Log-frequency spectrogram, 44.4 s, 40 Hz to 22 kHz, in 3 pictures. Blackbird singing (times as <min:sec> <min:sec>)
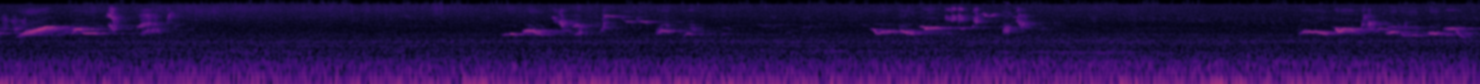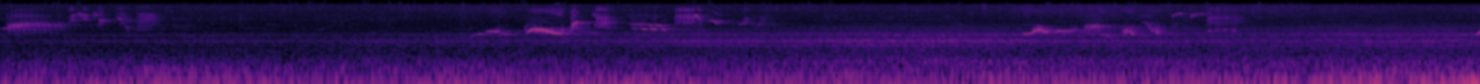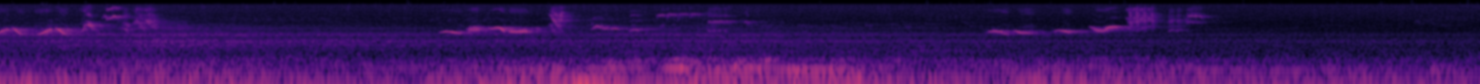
0:00.0 0:01.8, 0:05.0 0:10.5, 0:13.0 0:16.6, 0:19.5 0:22.6, 0:25.0 0:27.3, 0:29.6 0:31.2, 0:34.0 0:41.8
